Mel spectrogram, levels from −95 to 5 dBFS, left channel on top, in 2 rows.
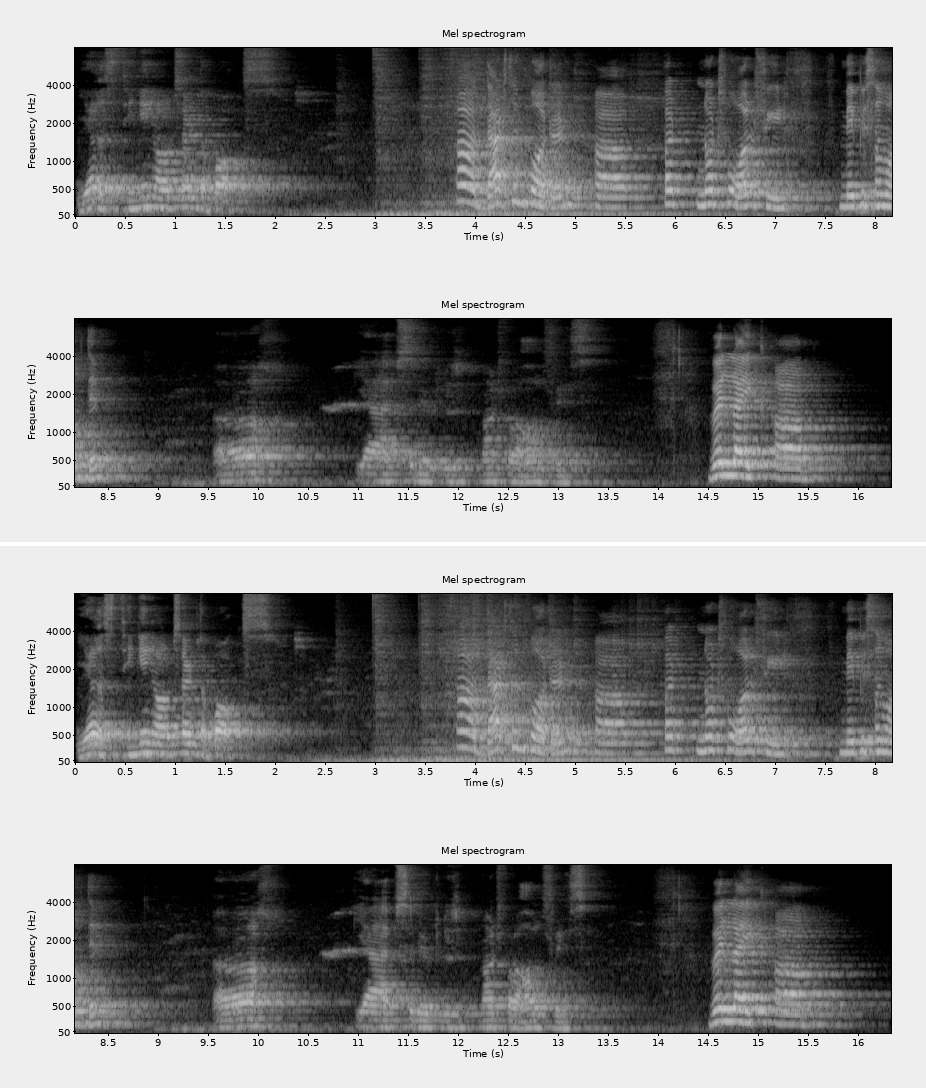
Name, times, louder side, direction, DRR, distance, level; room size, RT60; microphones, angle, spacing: voice 1, 0.0-1.9 9.5-10.1 10.7-13.3, right 3 dB, 85° right, 6 dB, 0.6 m, -29 dB
sound 1, 2.1-7.2, right 1 dB, 45° right, 0.9 m, -41 dB
voice 2, 3.8-5.6 5.9-7.2 7.6-8.5 14.5-15.6, left 2 dB, 20° left, 4 dB, 0.5 m, -25 dB
5.2 x 4.8 x 4.3 m, 1.5 s
head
